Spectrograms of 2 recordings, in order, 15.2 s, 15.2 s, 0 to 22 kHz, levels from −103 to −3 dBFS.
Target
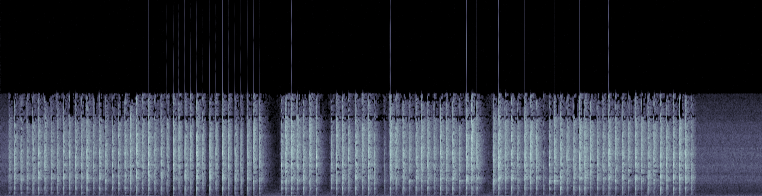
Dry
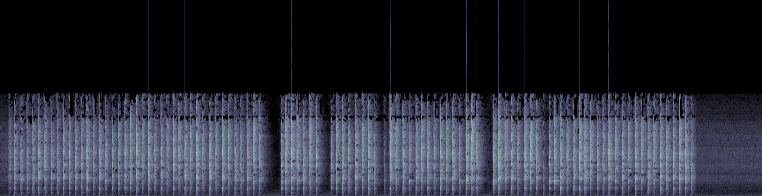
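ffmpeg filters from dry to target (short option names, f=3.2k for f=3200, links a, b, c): -filter_complex "[0:a]asplit=3[a][b][c];[a]afade=t=out:st=3.28:d=0.02[d];[b]agate=range=-16dB:threshold=-37dB:ratio=16:detection=peak,afade=t=in:st=3.28:d=0.02,afade=t=out:st=5.21:d=0.02[e];[c]afade=t=in:st=5.21:d=0.02[f];[d][e][f]amix=inputs=3:normalize=0,volume=7.5dB"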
